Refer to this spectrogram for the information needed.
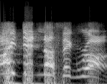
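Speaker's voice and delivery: put-on shrill, very high, very loud kid crash-out yell. Retelling what a kid said after recess: imitating a kid yelling. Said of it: "crashed out".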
